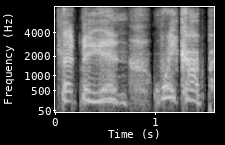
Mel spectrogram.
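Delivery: high, panicked urgent call; urgent hiss. A narrator's reading. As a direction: shake them awake in terror. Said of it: "Xavier hissed".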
